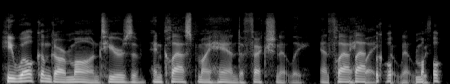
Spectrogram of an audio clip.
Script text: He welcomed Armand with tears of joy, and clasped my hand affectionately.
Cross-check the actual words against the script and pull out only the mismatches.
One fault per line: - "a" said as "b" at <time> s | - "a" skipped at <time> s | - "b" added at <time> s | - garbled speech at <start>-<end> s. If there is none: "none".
- "with" skipped at 1.0 s
- "joy" skipped at 1.4 s
- garbled speech at 3.2-4.4 s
